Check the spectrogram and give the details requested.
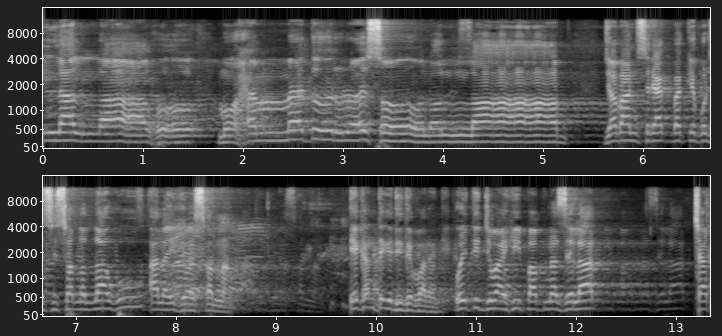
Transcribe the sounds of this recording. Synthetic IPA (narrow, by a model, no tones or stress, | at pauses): lːalːaɦumʊhamːɐd̪uɾːɐsulalːa | d͡ʑɔbanseɾɛk̚bakʰːepoɾt͡ʃʰisɔlːalːaɦualejɦewasɐlːa̰m | ekʰant̪ʰeked̪it̪epaɾḛnojt̪id͡ʒobakipabnazelaɾ | t͡ʃʰa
